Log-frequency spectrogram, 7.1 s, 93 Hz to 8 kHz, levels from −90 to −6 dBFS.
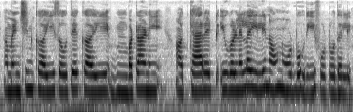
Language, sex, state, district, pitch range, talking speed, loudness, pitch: Kannada, female, Karnataka, Shimoga, 205-220 Hz, 100 wpm, -17 LUFS, 215 Hz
